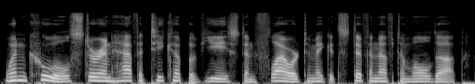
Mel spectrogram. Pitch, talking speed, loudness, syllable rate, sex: 145 Hz, 250 wpm, -18 LUFS, 4.5 syllables/s, male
